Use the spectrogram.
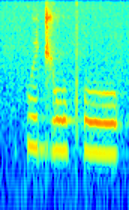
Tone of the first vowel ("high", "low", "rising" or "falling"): high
